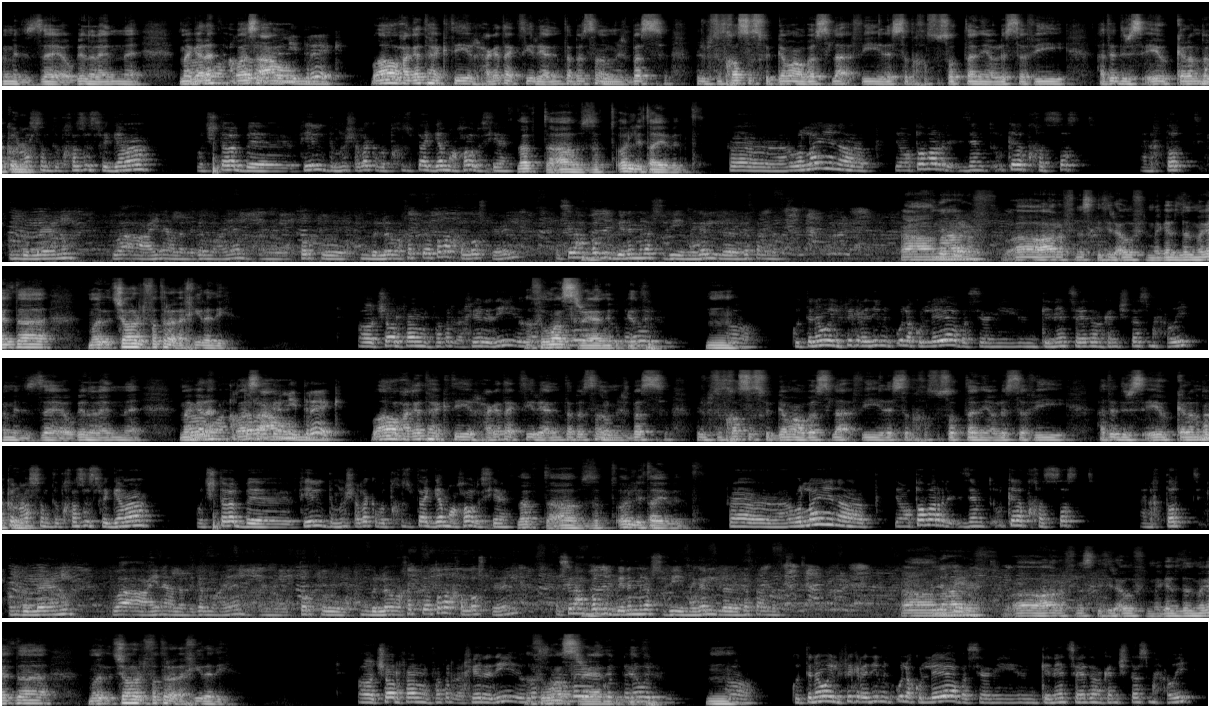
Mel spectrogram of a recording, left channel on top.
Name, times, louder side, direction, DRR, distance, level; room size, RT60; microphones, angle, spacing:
voice 1, 0.0-3.2 3.7-12.3 17.2-18.9 33.1-33.9 34.2-38.5 41.4-42.7 43.2-43.6, left 2 dB, 25° left, 0.4 m, -22 dB
voice 2, 1.8-3.3 3.8-4.0 5.9-6.1 11.9-13.5 14.0-17.2 19.3-20.7 21.0-22.8 23.5-23.9 24.1-24.9 25.2-29.3 29.7-32.0 33.4-33.9 39.8-42.9 43.4-43.7 44.1-48.1, right 2 dB, 35° right, 0.4 m, -26 dB
sound 1, 24.2-35.2, right 3 dB, 75° right, 0.9 m, -39 dB
3.2 x 2.1 x 3.2 m
head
